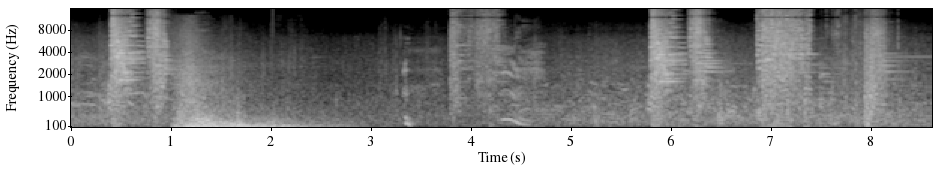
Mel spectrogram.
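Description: Swords clash and ring sharply.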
